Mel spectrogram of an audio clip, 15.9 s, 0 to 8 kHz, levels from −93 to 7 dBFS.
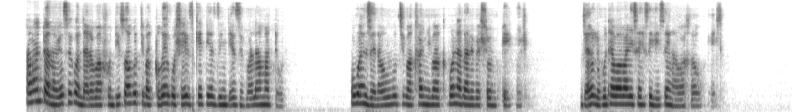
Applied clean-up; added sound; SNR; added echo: neural mask model DeepFilterNet 3.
